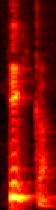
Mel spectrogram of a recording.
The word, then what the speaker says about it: হিক্কা: দেখালাম এরপরে লিখবো হিক্কা হিক্কা এখানেও সেই বিষয়টা একই হরসকারে হি কটা কম উচ্চারিত হচ্ছে হিক তারপরে ক আকারে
